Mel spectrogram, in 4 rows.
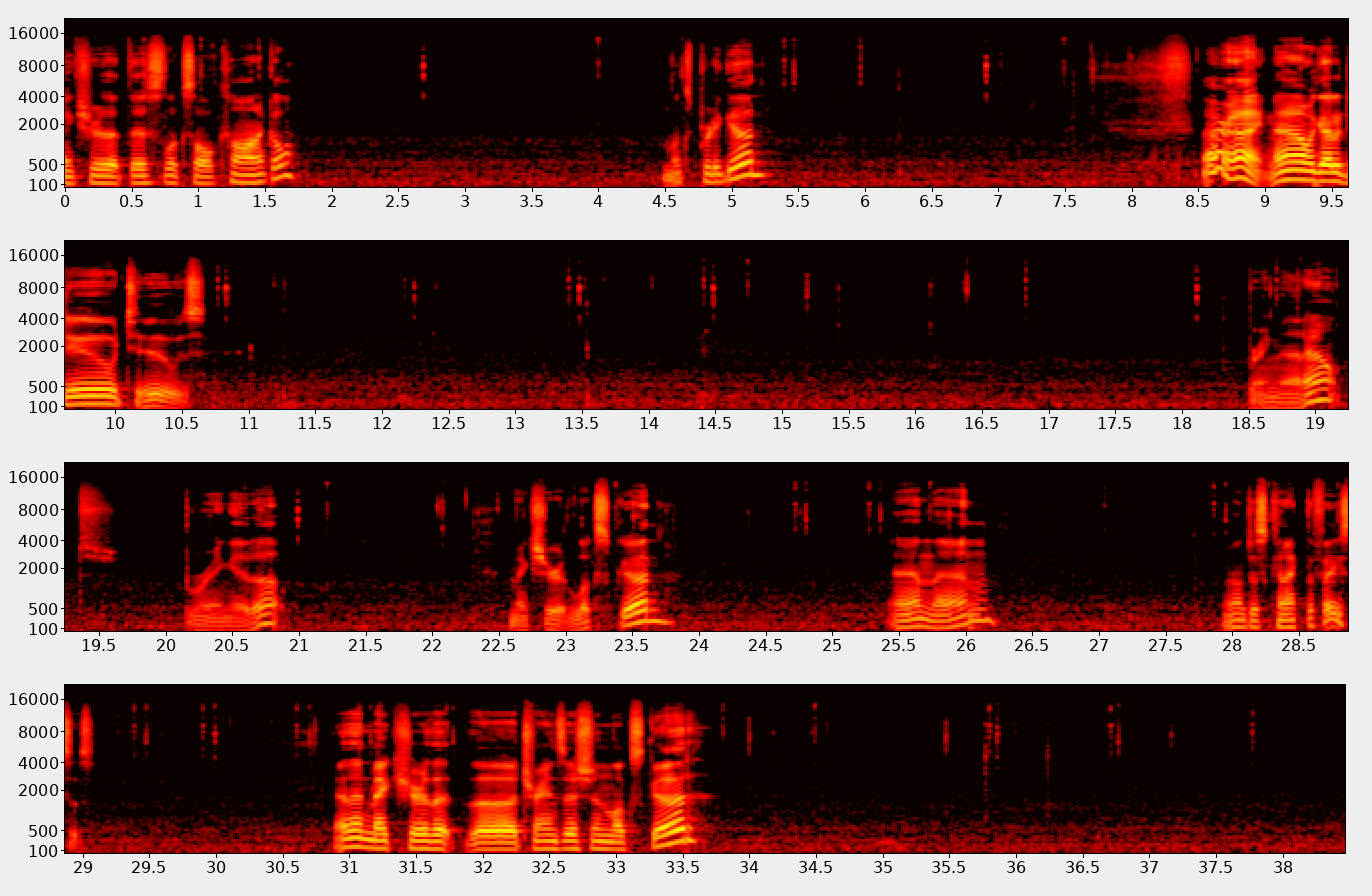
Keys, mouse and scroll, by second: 0.5 right click, 1.0 ctrl+right click, 1.5-3.4 drag, 3.4 scroll down 1, 3.7 z, 4.0 middle click, 4.9 Tab, 5.2 Tab, 5.4 right click, 6.0-7.1 drag, 7.1 Tab, 7.3 scroll down 7, 7.5-8.1 middle drag, 8.1 KP_2, 8.5 KP_3, 8.7 Tab, 9.1 scroll down 4, 9.3 shift+middle click, 9.7-10.8 scroll up 3, 10.8-14.8 drag, 14.8 middle click, 15.5-16.1 scroll up 4, 16.1-16.8 scroll up 3, 16.8-21.2 drag, 21.2-22.4 middle drag, 22.4 scroll down 6, 22.7 KP_3, 23.3 scroll down 1, 23.4 shift+middle click, 23.8-24.8 scroll up 8, 24.8 right click, 25.3 ctrl+right click, 25.8-27.1 shift+middle drag, 27.1 b, 28.2 right click, 28.7 ctrl+right click, 29.3 f, 29.5 right click, 29.9 ctrl+right click, 30.5 f, 30.7 right click, 31.1 ctrl+right click, 31.6 f, 31.8 right click, 32.1 Tab, 32.2 scroll down 4, 32.4-33.6 middle drag, 33.6 Tab, 33.9-34.2 middle drag, 34.2-34.5 scroll up 4, 34.5-35.9 middle drag, 35.9 right click, 36.2-36.8 ctrl+scroll up 1, 36.8 ctrl+right click, 37.0 scroll up 2, 37.8-38.4 drag.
